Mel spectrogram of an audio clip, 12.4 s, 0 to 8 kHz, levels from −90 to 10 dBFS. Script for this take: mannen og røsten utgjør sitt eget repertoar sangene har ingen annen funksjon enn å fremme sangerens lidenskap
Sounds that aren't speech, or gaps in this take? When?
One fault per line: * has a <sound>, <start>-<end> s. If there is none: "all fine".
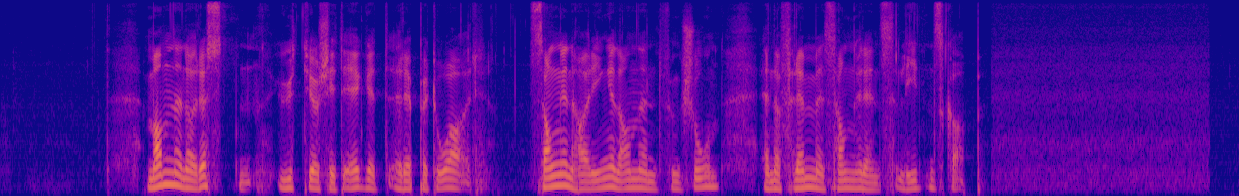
all fine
